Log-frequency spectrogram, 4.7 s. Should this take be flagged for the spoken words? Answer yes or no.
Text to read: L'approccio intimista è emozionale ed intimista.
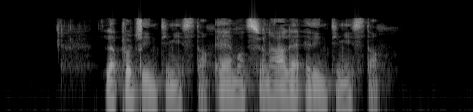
no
